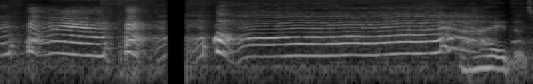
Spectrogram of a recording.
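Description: A young child crying: a short cry, then after a brief break a long, high, held wail.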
